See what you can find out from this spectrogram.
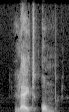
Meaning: inflection of omleiden: 1. second/third-person singular present indicative 2. plural imperative
- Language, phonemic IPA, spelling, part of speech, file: Dutch, /ˈlɛit ˈɔm/, leidt om, verb, Nl-leidt om.ogg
